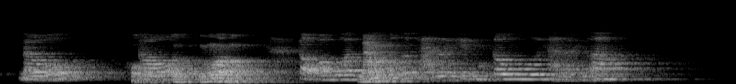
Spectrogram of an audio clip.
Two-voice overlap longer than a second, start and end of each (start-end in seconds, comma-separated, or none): none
